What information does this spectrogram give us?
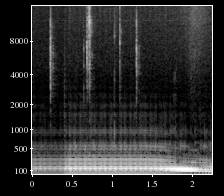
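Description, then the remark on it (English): A synthesized petrol engine, modelled with parabolic pulses and a very cheap waveguide, drones steadily with a low, buzzing hum and slight jitter, its pitch sagging a little toward the end, with faint clicks above; no one speaks. “very poor little engine, but it's just, there's some jitter there, for you know, and there's some parabolic pulses which kind of model a petrol engine and a very cheap waveguide.”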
